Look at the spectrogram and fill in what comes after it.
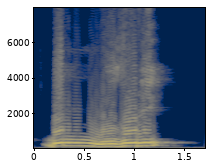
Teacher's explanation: کیونکہ را کے نیچے اپنی حرکت موجود ہے، را کے نیچے اپنی حرکت موجود ہے، زیر، جس کی وجہ سے را باریک ہو گئی ہے۔ بن نذوری، بن نذوری نہیں پڑھیں گے، بن نذوری، یہاں پہ را باریک ہو گئی۔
